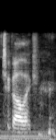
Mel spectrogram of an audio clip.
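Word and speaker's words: Tagalog: called talug tal yeah that's how we would pronounce that toolic okay uh very good nice job uh let's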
